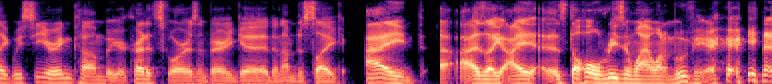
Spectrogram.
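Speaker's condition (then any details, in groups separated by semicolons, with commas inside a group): No condition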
